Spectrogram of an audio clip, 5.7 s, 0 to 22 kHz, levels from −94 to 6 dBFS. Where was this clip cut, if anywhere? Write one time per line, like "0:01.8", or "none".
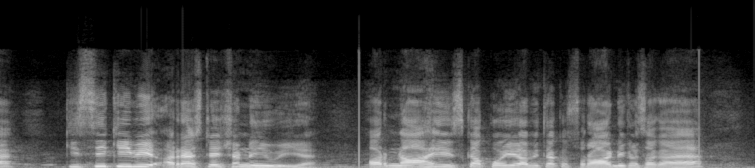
none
